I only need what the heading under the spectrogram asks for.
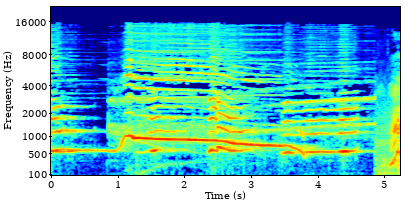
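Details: Dog holding one long, steady howl that jumps up in pitch and then slowly sinks for nearly three seconds before a softer, lower tail, with a person speaking at the end.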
